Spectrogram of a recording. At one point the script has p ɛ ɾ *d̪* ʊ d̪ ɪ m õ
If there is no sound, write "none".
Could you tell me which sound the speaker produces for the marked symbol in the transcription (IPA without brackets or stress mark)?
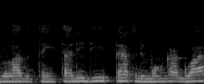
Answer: t̪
